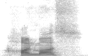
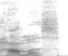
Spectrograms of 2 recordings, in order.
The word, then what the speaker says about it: Hanma: it's Yujiro Hanma, not Hamas.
